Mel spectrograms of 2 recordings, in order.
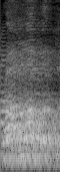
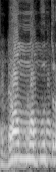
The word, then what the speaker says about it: ব্রহ্মপুত্র: ব্রহ্মপুত্র কি পুত্র ব্রহ্মপুত্র তাহলে এখানে হ কে আমরা সাইলেন্ট করে দিয়ে ম কে দৃত্ত উচ্চারণ করব কিন্তু উচ্চারণ করব ম কে দৃত্ত উচ্চারণ করব এখানে আমরা এটা ব্রহ্মপুত্র বলবো কি বলবো ব্রহ্মপুত্র ব্রহ্মপুত্র এবার পাঁচ নাম্বার বৈশিষ্ট্য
